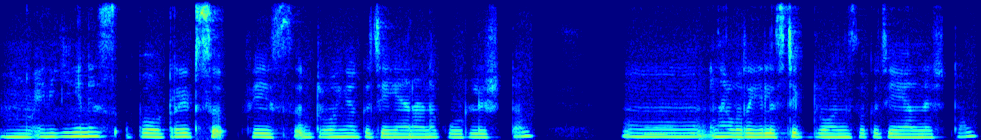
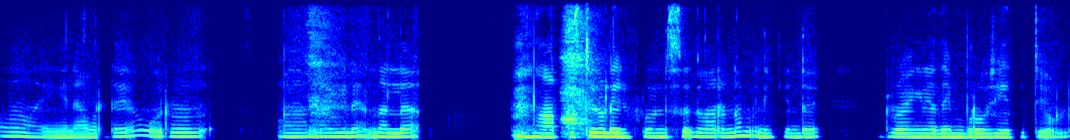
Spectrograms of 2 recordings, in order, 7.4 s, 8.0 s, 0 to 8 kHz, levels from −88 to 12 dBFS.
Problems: low volume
